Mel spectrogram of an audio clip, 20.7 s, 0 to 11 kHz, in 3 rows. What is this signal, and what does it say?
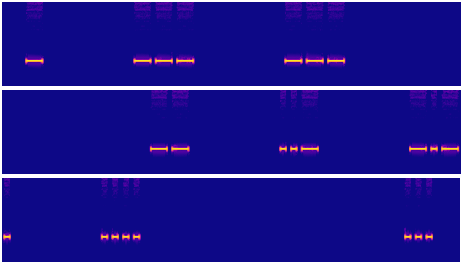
Morse code, heard as a keyed tone, about 15 wpm, spaced as for 5 wpm, 1000 Hz. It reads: TOO MUCH S
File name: qotdfiles / 5wpm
